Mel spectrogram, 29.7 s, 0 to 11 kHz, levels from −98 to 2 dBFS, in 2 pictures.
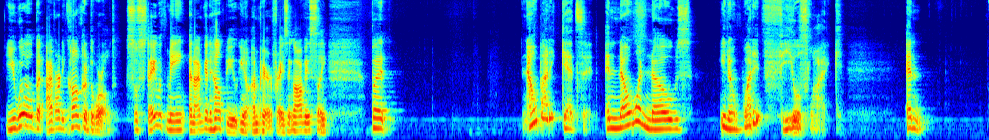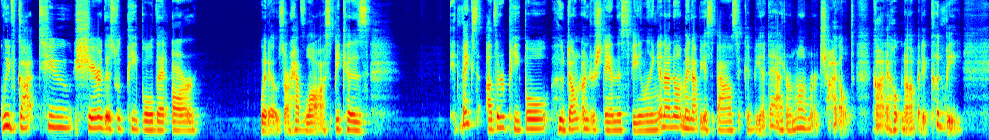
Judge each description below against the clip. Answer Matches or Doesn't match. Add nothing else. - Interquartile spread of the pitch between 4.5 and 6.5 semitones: Matches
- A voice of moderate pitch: Matches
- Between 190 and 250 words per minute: Doesn't match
